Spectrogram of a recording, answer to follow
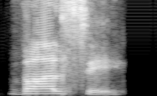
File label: "valse", Indian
